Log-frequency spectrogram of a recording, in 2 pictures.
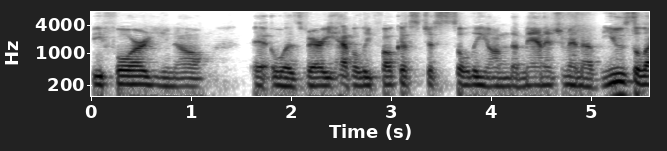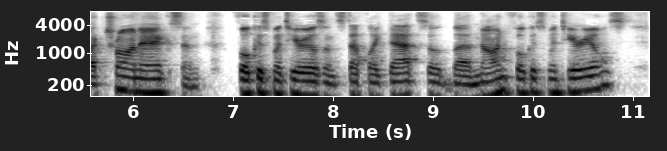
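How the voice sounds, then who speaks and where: Guy with a lowish voice, consultant type, breaking down technical rules in plain casual terms. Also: steady tone, normal speed, fairly bright tone. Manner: informal, explains in plain terms. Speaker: consultant panelist. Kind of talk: explanatory discussion of a technical standard.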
